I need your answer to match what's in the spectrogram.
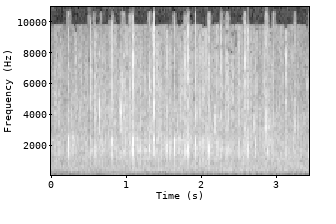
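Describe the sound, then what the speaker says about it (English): A conference audience at Web Summit Lisbon gives a round of applause, sparse and somewhat distant clapping with individual claps standing out over a low room murmur. "round of applause for you being here today"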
